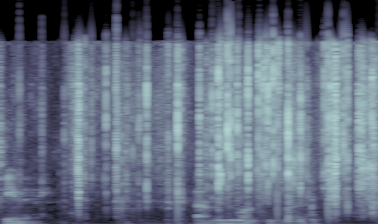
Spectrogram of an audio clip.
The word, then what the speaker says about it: Cine: It's Cine.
